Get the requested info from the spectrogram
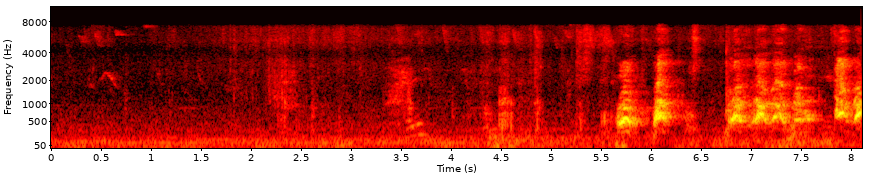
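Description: Several dogs barking: faint at first, then loud, rapid barking breaks out about six seconds in and keeps going. The dogs are barking at workers coming down past the property.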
